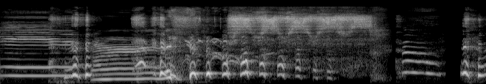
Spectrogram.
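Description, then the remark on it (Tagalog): A voice imitates a dial-up modem connecting, with steady squealing tones and warbling pitch steps, then a harsh hissing static burst, a brief pause, and one last tone, fairly loud. “Tapos, tapos oh dial up, dial up ba yung, yung marami ring tunog?”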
